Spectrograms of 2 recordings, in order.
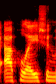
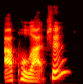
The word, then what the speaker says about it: Appalachian: I usually would say Appalachian, which is wrong. So it's Appalachian. – Yeah. Well, it depends on who you ask. So like, I mean, you would say Appalachian.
